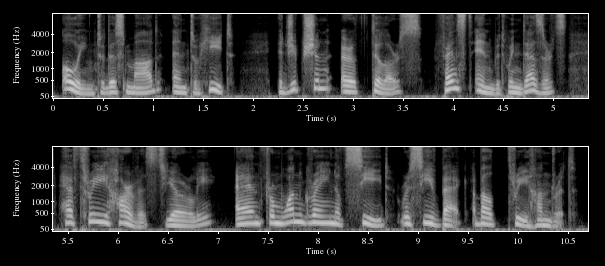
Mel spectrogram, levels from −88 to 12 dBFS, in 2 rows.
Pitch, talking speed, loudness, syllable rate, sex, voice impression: 165 Hz, 165 wpm, -19 LUFS, 4.7 syllables/s, male, masculine, adult-like, tensed, powerful, slightly bright, clear, fluent, intellectual, refreshing, friendly, lively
